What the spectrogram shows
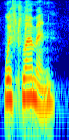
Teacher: to form a composite sound in the following example see how the th moves back and the L moves forward to meet in a new middle position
